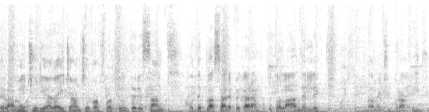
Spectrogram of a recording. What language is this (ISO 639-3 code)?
ron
